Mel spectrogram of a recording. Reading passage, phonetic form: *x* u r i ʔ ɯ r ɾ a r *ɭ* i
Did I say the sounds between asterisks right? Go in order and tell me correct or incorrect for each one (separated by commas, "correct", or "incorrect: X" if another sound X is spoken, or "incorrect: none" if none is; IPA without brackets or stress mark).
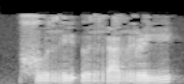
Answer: correct, correct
